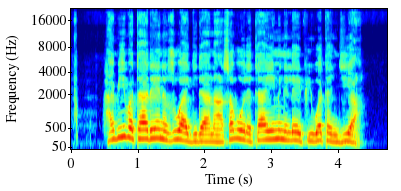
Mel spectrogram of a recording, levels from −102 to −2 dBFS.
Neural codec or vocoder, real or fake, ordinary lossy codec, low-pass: none; real; none; none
